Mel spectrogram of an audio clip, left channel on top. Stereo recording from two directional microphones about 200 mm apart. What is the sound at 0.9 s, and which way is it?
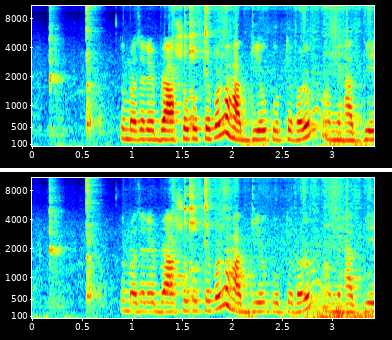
A woman's voice, 50° left (ahead or behind).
